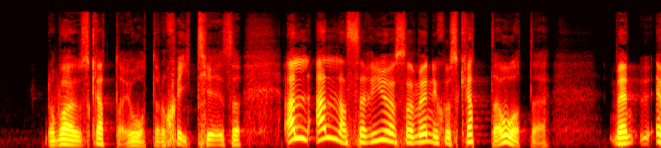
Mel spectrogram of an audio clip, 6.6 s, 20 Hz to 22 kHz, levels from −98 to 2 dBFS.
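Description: No dropouts, glitches, distortion or other transport or processing faults can be heard anywhere in the recording.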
